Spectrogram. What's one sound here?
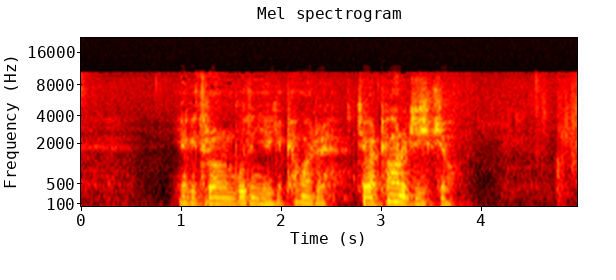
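A man speaks quietly and close by.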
